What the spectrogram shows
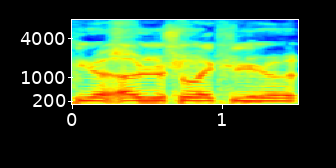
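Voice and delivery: lowest-pitched, very deep voice. Answering friends who marvel at how low he speaks, extremely low voice. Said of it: "it sounds like he's just opening his mouth".

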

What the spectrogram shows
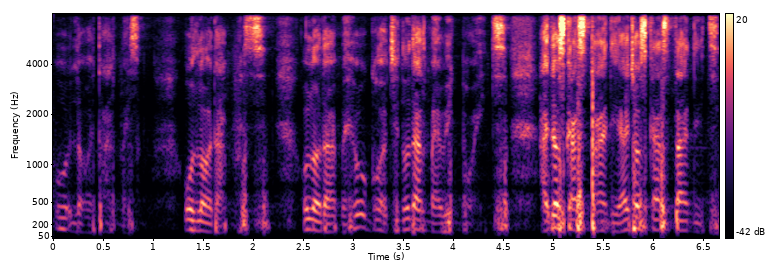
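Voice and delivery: put-on pleading, low and soft. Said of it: "Then after, they will now calm down".

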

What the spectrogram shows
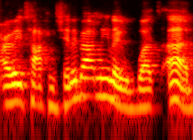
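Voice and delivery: plain

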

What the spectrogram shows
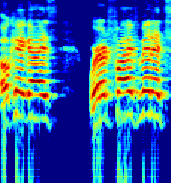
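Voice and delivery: high-pitched, loud call-out. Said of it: "the producer came in and was like".

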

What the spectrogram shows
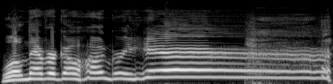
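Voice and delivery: very shrill, very loud, high, stretched-out scream. Retelling a legend of a man jumping off a train: imitating someone screaming.

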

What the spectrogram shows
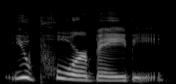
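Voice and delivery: slow drawl with stretched, drawn-out vowels. Vanessa answers after the screaming ends in gunshots, drawling. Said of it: "Vanessa drawled".

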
